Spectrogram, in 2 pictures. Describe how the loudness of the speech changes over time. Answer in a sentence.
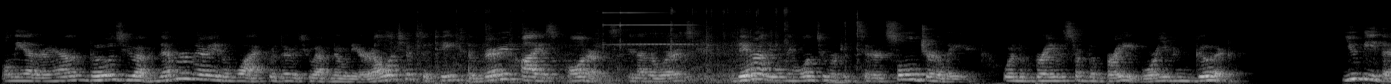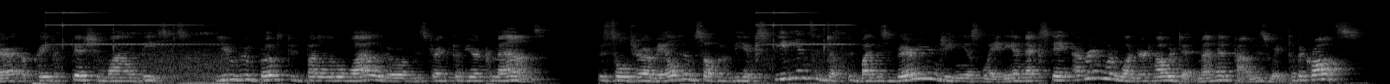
The loudness of the speech stays about the same.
